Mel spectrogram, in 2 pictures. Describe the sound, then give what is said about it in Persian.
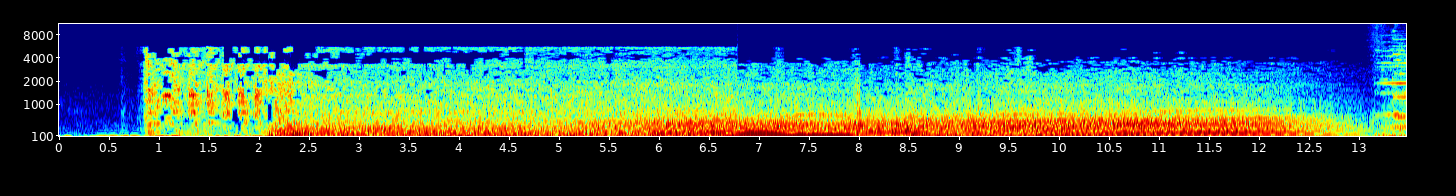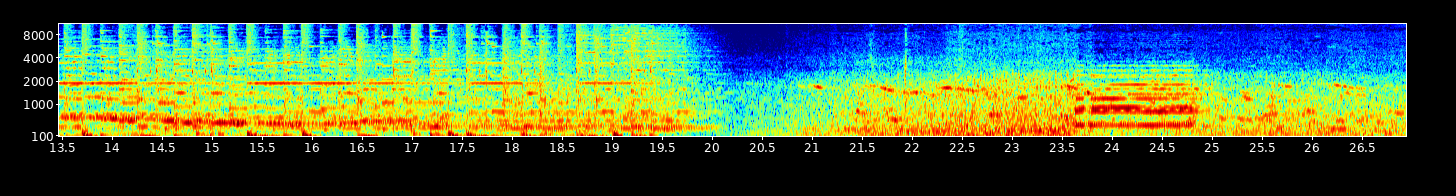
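A car engine starts up and rumbles steadily as the vehicle pulls away on a commander's order, followed by loud, sustained blasts of a horn and a few shorter honks near the end. “برو بچه موتر حرکت بده.”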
